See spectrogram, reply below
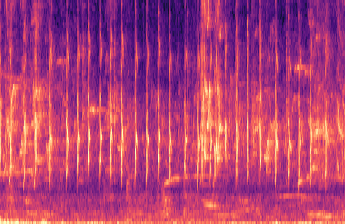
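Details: A lovebird at a Bandung singing contest sings in konslet style, with quick shrill chirps repeated in rapid succession and scattered human voices underneath.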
